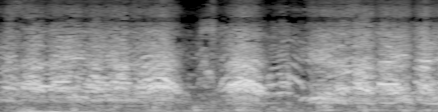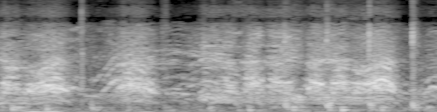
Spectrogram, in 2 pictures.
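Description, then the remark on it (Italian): Dozens of kids chant loudly in unison on a metro train, the rhythmic shouted refrain "Chi non salta italiano è" repeating over and over with crowd noise and echo, in a video from TikTok. “Chi non salta italiano è, urlano decine di ragazzini che a quanto pare non sono italiani.”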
